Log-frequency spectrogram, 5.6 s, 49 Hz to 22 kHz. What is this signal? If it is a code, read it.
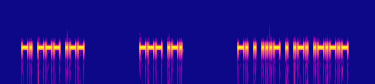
Morse code, heard as a keyed tone, about 40 wpm, 700 Hz. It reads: NOW OR NEVER.
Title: 4x Word-Spacing - Sentences from Top 300 Words - 40wpm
